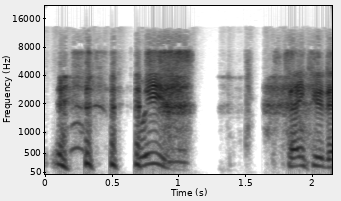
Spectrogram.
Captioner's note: laughter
